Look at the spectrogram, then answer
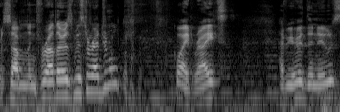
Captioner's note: laughing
